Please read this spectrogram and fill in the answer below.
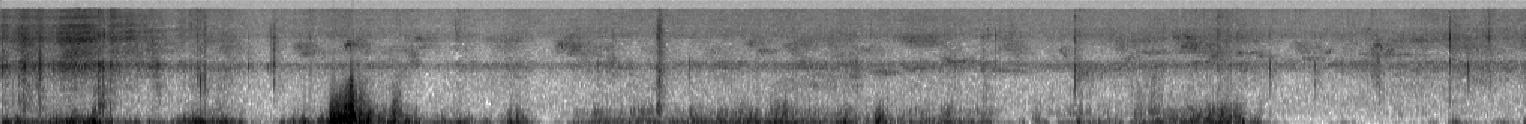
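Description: Low rumbling noise on a handheld phone's microphone, coming and going in uneven gusts, loudest about three seconds in and dropping out near the end. A faint, steady high-pitched hum runs underneath.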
